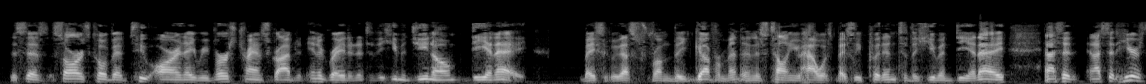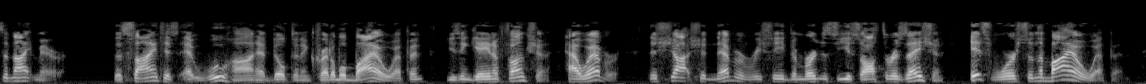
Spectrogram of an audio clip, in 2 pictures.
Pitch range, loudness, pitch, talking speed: 100-130 Hz, -20 LUFS, 115 Hz, 175 wpm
